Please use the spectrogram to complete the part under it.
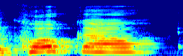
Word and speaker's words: Cuoco: Kelly Cuoco.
